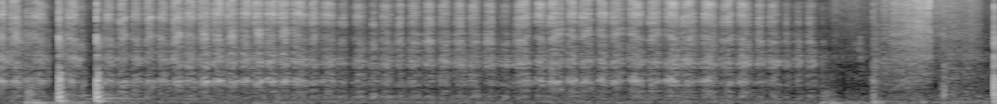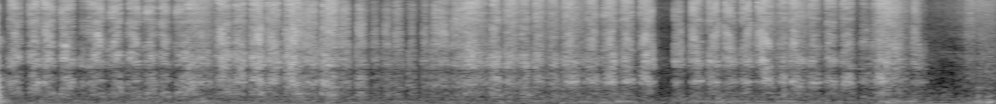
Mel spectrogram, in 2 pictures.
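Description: The plastic tip of a white Apple Pencil strokes and scratches across the glass screen of an iPad-size tablet lying flat on a white desk while drawing, with the other hand resting on the tablet's edge. The result is a steady, rhythmic run of soft, bright scratchy rubbing strokes, with a few sharp taps of the tip near the start and midway through.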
